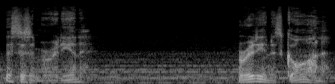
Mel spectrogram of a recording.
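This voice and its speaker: An actor playing a determined young space explorer in a video game, leading a team with an earnest, commanding manner. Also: male voice, on the low side, normal speed, over music, lightly acted. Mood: grim, thoughtful. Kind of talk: video game cutscene acting.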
